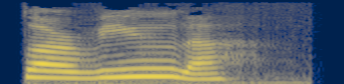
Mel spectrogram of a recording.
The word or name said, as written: florula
